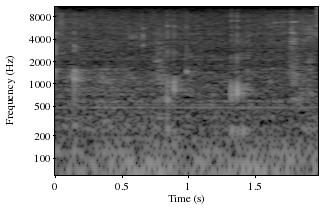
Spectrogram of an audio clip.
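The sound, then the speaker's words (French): Someone takes a quiet little sip of water, with soft wet mouth sounds and a swallow over a low background hum. Nobody speaks. “Mais pas avant d'avoir pris une petite gorgée d'eau, parce que la gorge a besoin, comme le reste, de lubrification occasionnelle.”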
